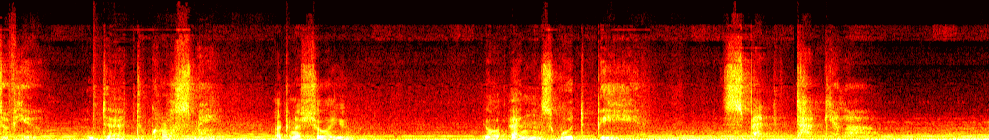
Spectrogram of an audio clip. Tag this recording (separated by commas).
Speech, inside a large room or hall, Music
